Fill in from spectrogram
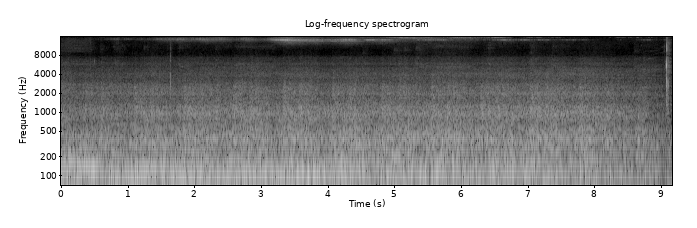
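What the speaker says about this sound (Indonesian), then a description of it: "Aduh, sebentar teman-teman, ada suara kereta." A train rumbles past on a nearby railway beside a small business, a loud continuous roar and clatter of rail cars lasting throughout with no talk.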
